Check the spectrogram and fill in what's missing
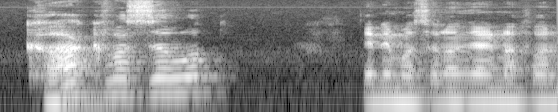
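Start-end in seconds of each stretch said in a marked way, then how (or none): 0.1-1.2 Как stretched and pitched high, the whole question raised; high-pitched question leaning on Как; stress on the first word. Shown as a demonstration. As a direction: start high on a long Как. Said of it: "аввали ҷумларо мо баланд талаффуз".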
